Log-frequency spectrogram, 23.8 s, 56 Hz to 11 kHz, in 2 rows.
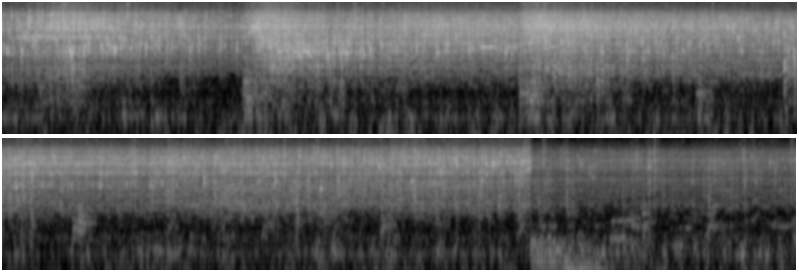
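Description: Potato chunks sizzling in hot oil in a non-stick kadai. The sizzle swells as more pieces go in, about 4 and 8 seconds in, then slowly eases, and it is quieter over the last few seconds.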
